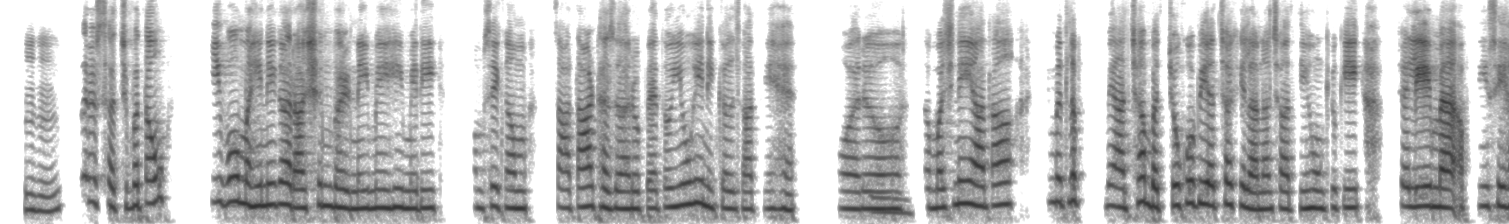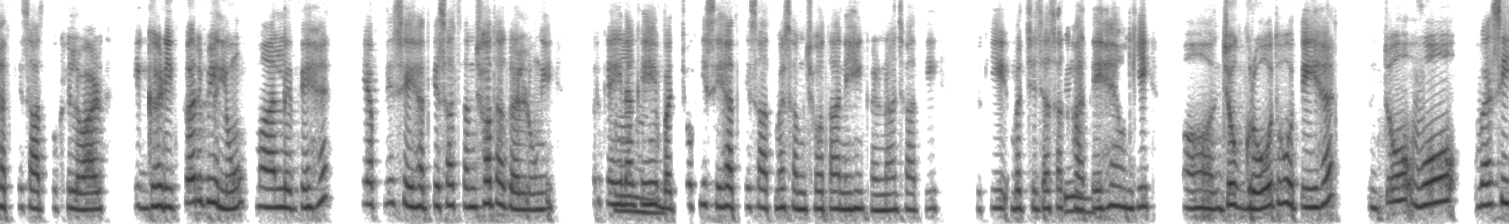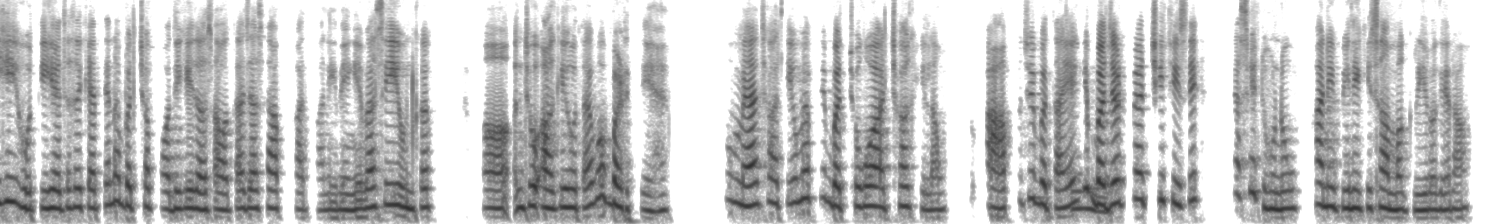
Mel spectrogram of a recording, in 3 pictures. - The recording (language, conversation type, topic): Hindi, advice, बजट में अच्छी गुणवत्ता वाली चीज़ें कैसे ढूँढूँ?
- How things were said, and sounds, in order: in English: "ग्रोथ"; tapping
